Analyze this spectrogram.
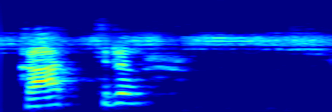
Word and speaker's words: quatre: Then it goes the way as you do not pronounce the U, which is the U, and it becomes CA in English language. So it is pronounced as quatre.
